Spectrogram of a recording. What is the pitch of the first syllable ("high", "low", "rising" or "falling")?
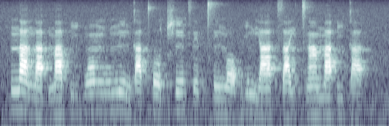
falling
